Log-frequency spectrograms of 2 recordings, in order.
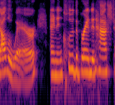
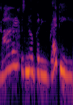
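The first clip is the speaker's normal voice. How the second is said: very quiet, soft fashion-editor voice; 12 dB quieter than usual. Describing the tone of voice wanted for captions, imitating Miranda Priestly. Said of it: "my tone of voice is from Amanda Priestley of Devil Wears Prada".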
